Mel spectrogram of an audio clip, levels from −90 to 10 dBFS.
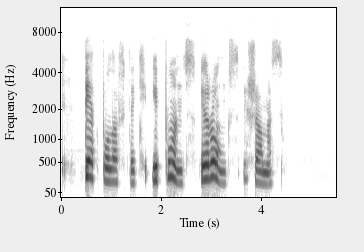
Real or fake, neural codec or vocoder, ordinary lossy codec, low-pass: real; none; Opus, 24 kbps; 7.2 kHz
